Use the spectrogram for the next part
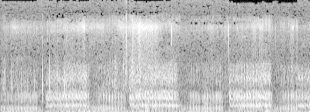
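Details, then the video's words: Devon Rex kitten named Coco purring on a blanket: a steady low buzzing rumble that swells and dips in alternating phases roughly every second, following each breath in and out. "PURRING BLANKET"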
